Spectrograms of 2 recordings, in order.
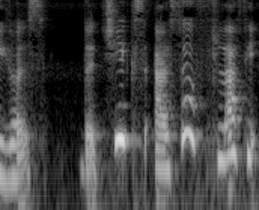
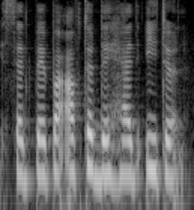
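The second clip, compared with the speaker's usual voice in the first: ordinary delivery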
